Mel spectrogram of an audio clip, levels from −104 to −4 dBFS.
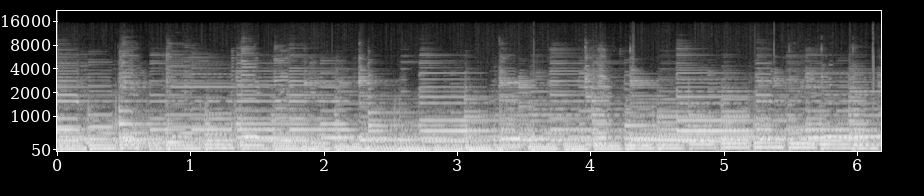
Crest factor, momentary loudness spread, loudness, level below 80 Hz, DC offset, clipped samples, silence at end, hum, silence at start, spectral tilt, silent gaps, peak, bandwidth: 14 dB; 2 LU; -16 LUFS; -24 dBFS; under 0.1%; under 0.1%; 0 s; none; 0 s; -9 dB/octave; none; -2 dBFS; 8.4 kHz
